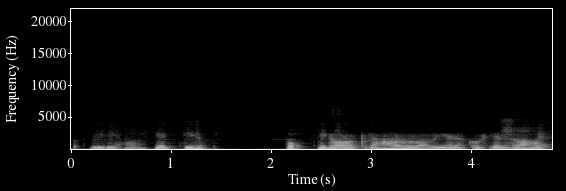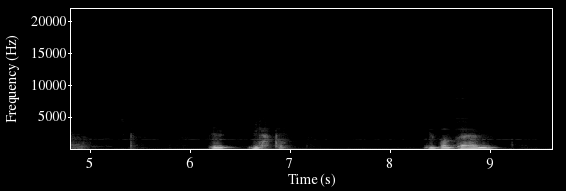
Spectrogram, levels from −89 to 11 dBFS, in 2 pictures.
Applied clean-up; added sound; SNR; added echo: neural mask model DeepFilterNet 3.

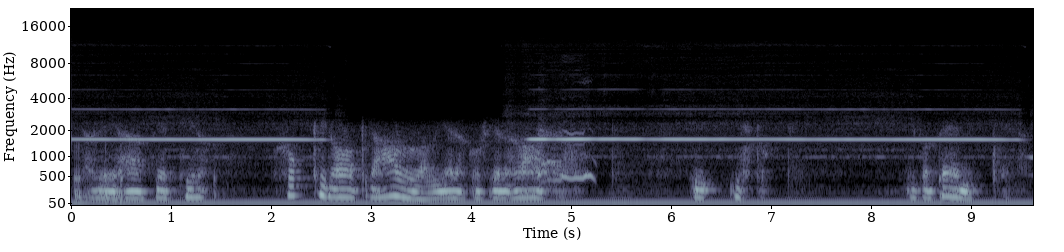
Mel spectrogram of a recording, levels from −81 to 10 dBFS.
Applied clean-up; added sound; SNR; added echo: none; Wind instrument, woodwind instrument + Dog; 1 dB; none.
